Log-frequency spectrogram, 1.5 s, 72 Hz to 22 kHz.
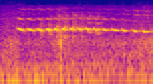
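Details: A kingfisher calling during a morning drive at Djuma, 12 August 2016, gives a fast, high trill of about ten clipped notes a second, sliding gradually lower in pitch, with faint background hum.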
